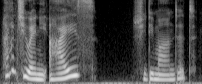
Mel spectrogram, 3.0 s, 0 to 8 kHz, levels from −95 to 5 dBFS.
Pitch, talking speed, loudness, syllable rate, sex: 220 Hz, 120 wpm, -15 LUFS, 4.4 syllables/s, female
